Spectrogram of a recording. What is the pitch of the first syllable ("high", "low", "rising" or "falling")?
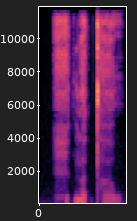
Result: rising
